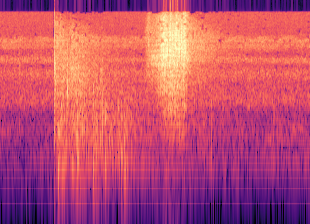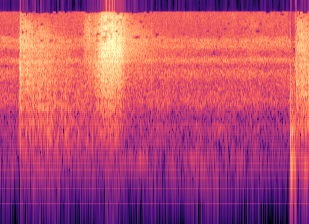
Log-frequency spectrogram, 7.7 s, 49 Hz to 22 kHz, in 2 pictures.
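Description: Winda Cyclone 7 seven-shot fireworks cake firing shot by shot. About a second in a tube launches with a sharp thump, and about 1.4 s later comes a short, loud hiss as the ball breaks into spinning silver. The same launch and hiss come again a few seconds later, and a third shot launches near the end.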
